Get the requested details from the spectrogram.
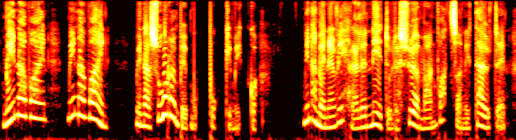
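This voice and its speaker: A woman doing a squeaky little billy goat. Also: very animated, gravelly, dark tone, no echo, studio quality. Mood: timid. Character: small brave billy goat.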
